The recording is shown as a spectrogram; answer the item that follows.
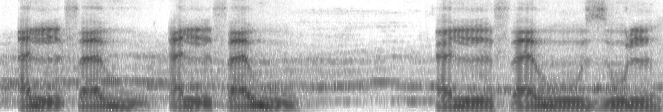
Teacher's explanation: fa atas fa wau sukun setelah fathah sebut wau lin dibaca lembut lunak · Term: wawlin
